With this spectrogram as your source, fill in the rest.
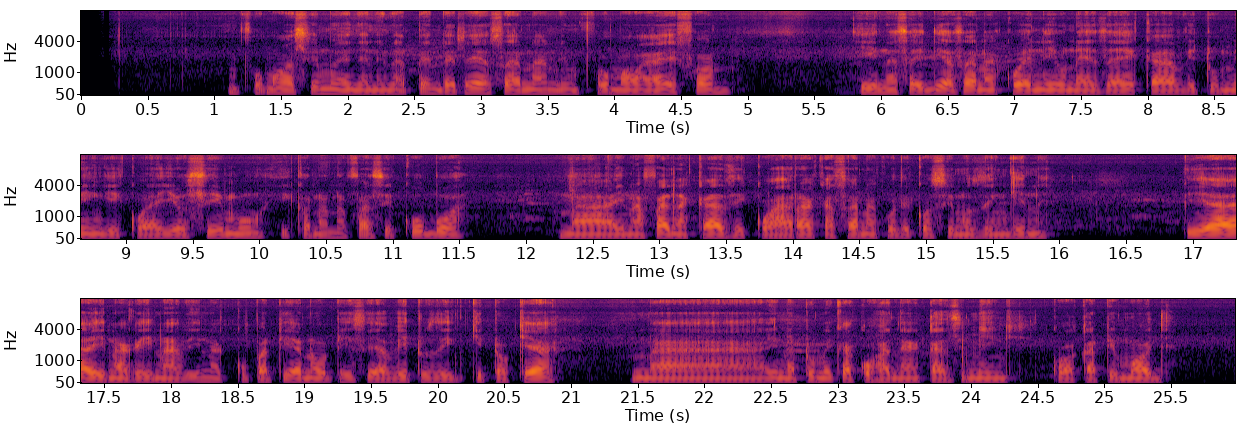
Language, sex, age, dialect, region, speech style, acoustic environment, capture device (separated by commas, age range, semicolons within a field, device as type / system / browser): Swahili, male, 35-44, Kenya - Mombasa, Kenya, anxious, nature, mobile / Linux / Chrome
